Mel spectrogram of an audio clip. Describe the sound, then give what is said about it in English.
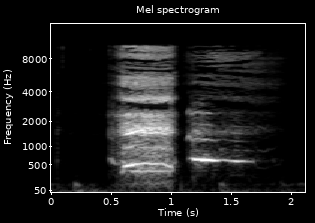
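Two loud, breathy gasps in quick succession, the second catching into a wavering, tearful sob, heard alone without any talking. “She gasped through sobs.”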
